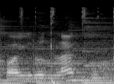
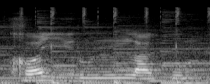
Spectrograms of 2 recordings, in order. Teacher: tanwin bertemu lam, nggak boleh khairun lakum, harus digandeng, ditasdidkan menjadi khairul lakum. Jadi berbeda, kalau yang idgham biguna tadi harus ditahan dan mendengung, kalau yang ini tidak mendengung. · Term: idgham bila gunnah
